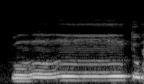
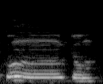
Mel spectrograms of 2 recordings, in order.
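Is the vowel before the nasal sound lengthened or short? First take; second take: lengthened; short. First: The vowel before the nasal is drawn out. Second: The vowel before the nasal is kept short. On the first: The speaker calls it wrong. "tu maknanya dia tambah mat lah kat depan tu" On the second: The speaker calls it right. "Sebab bacaan patutnya kuntum"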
